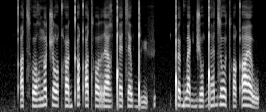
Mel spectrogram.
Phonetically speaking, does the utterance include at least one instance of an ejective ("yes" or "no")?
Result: yes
